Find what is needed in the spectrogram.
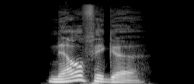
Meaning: inflection of nervig: 1. strong/mixed nominative/accusative feminine singular 2. strong nominative/accusative plural 3. weak nominative all-gender singular 4. weak accusative feminine/neuter singular
- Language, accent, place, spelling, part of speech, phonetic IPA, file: German, Germany, Berlin, nervige, adjective, [ˈnɛʁfɪɡə], De-nervige.ogg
